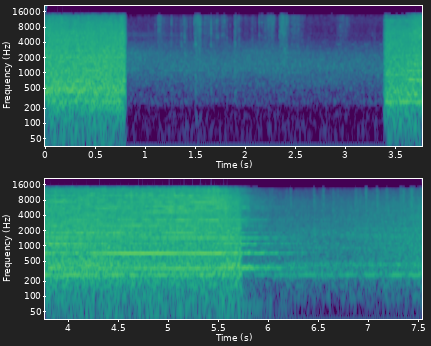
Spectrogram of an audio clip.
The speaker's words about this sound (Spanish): La botella de plástico está preparada en la vía. El tren se acerca.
